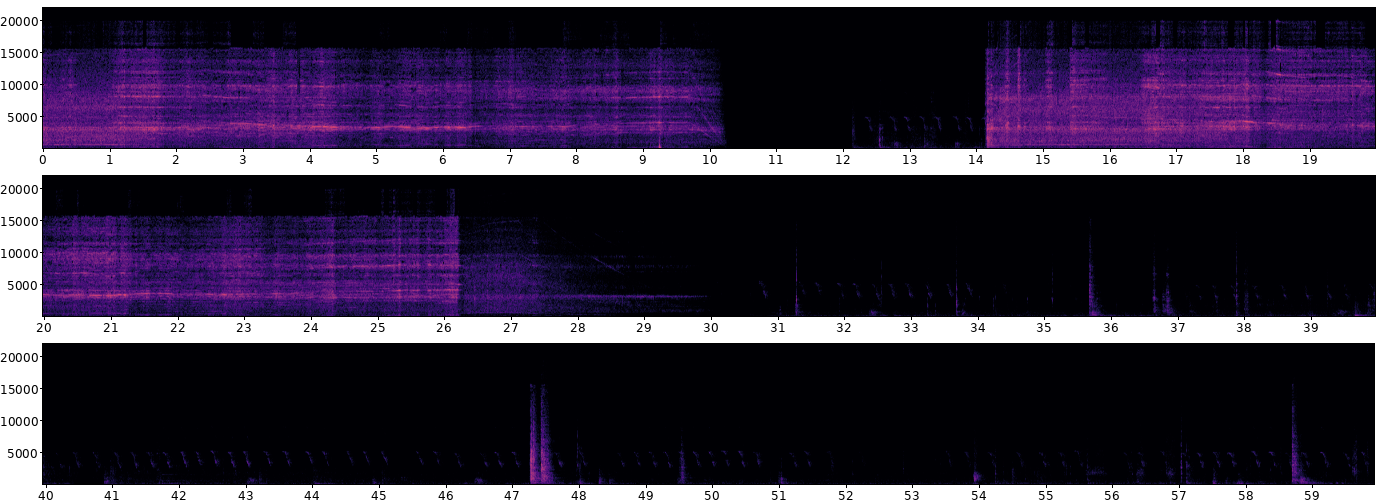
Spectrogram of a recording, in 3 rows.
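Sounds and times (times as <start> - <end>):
angle grinder whining on wood: 0.0 - 10.3, 14.2 - 30.0.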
